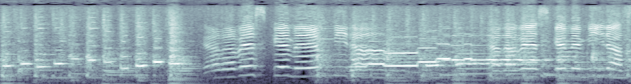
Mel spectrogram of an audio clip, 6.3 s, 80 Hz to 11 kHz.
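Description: A shellac 78 rpm record playing a Latin band arrangement in an instrumental break. A solo trumpet plays fast runs of notes, with a quick series of upward sweeps about two seconds in.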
